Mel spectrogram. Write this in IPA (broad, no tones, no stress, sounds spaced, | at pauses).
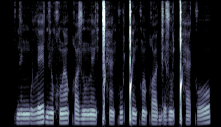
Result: d ẽ ŋ u l e d ĩ χʷ æ̃ qʷ i z ũ l ẽ ǀʰ æ̃ k u ǃ ẽ k õ qʷ i ɡ e z õ ǃʰ æ k o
